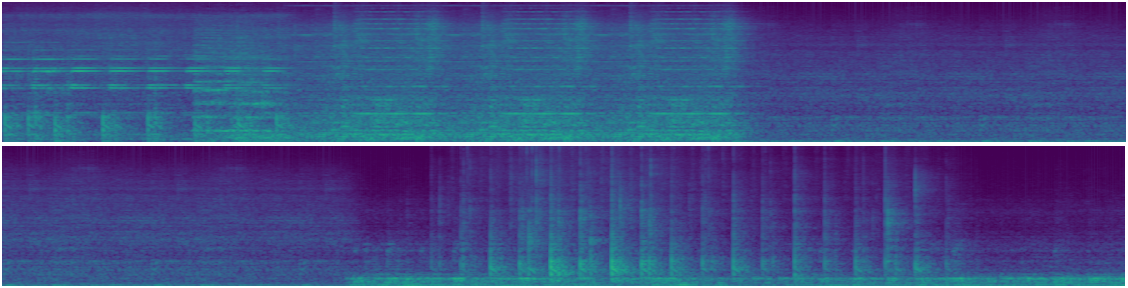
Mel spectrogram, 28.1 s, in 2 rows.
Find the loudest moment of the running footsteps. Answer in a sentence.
The volume of the running footsteps peaks at 22 seconds.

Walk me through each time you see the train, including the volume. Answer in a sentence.
The train can be heard from 0.0 to 28.0 s, getting quieter then louder.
